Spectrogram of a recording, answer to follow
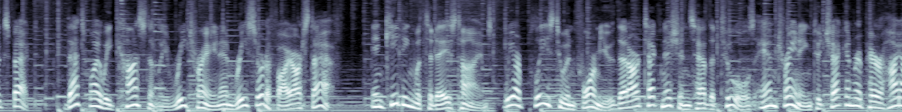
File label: auto care hold messages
